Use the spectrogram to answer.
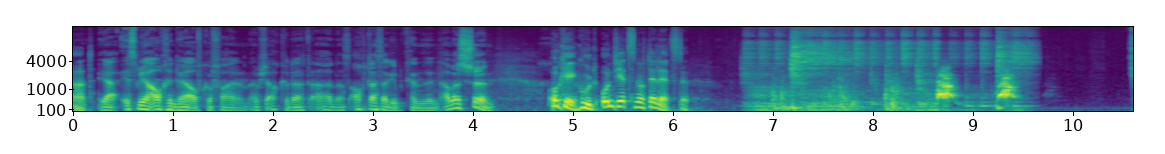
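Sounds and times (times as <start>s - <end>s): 
speech: 0.0s - 7.1s
dog barking: 8.6s - 9.6s.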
